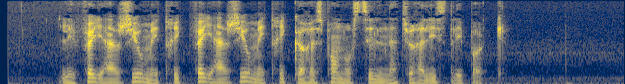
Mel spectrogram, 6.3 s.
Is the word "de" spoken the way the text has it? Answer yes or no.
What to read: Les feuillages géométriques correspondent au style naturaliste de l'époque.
no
